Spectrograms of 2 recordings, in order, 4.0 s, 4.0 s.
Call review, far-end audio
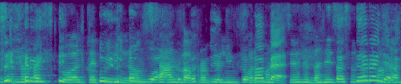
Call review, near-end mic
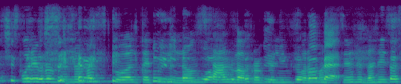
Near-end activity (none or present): none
